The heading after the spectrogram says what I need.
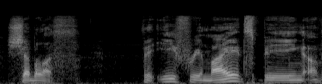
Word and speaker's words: shibboleth: who could not say shibboleth the ephraim might being of a different tribe could not frame to pronounce the word right but called it sybileth which proved them enemies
